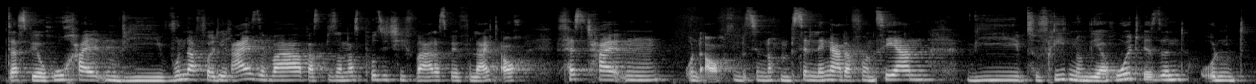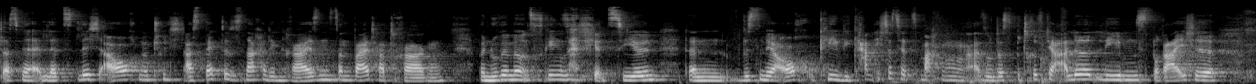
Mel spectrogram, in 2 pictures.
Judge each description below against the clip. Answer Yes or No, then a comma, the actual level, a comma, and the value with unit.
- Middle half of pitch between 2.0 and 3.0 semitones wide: Yes, narrow, 2.5 semitones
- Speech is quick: No, average, 170 wpm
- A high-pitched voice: Yes, high, 195 Hz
